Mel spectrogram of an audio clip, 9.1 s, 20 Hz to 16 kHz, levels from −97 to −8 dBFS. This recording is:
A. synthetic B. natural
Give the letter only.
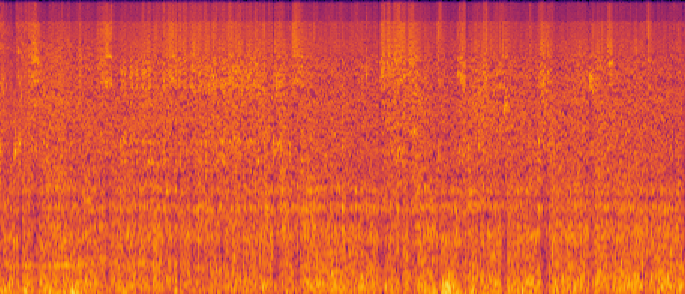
B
